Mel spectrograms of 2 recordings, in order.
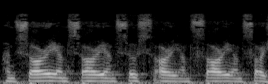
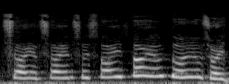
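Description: First: Said in the usual way. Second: High, squealed mock sobbing; hammed-up tearful wail; imitated uncontrollable crying. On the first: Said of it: "what she was saying under her breath". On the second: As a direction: imitate someone blubbering apologies in a very high voice. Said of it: "She's crying uncontrollably".

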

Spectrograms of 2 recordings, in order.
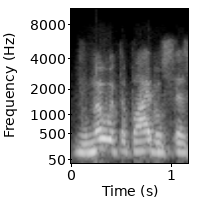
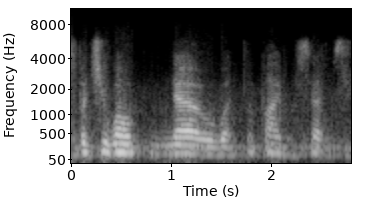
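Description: First: Said in the usual way. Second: "won't" leaned on, the line dropped low, soft and slow; low knowing contrast. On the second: Shown as a demonstration. Preacher warning the congregation, "won't" stressed low and soft. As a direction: sink into "won't" and let the rest fall away quietly. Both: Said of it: "You got that".

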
